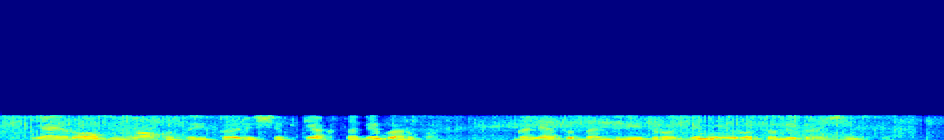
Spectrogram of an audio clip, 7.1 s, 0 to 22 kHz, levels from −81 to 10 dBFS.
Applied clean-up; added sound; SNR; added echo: none; Tearing; 12 dB; none.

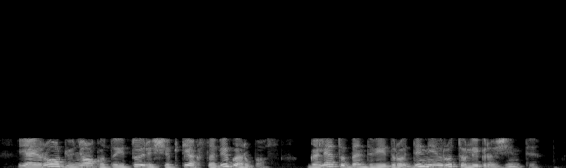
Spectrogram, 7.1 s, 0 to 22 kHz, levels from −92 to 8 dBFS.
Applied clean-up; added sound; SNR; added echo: none; none; none; none.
